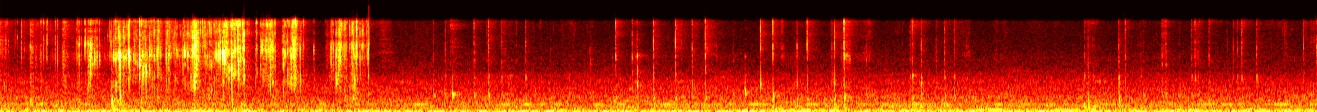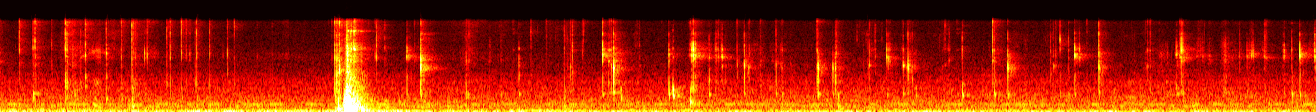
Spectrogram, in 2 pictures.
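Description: Plastic bottles clatter and tap on a hard surface.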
